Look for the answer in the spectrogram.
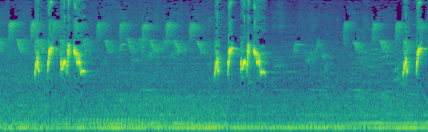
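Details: Morning song of a red-whiskered bulbul, used to train caged birds: repeated lively chirping phrases about every three seconds, with a steady series of thin high notes from another bird running through the background.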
